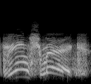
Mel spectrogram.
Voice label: bomb failure, speech hun; War Thunder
